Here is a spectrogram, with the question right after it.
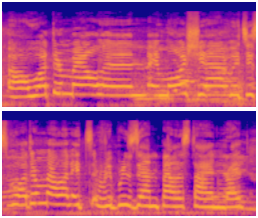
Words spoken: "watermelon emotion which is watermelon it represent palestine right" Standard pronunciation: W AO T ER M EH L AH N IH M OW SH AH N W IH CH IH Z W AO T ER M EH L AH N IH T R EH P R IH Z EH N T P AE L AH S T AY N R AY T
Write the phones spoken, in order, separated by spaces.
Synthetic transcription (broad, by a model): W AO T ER M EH L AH N IH M OW SH AH N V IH CH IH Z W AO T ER M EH L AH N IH T R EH P R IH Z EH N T P AE L AH S T AY N R AY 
